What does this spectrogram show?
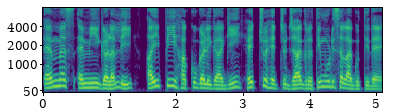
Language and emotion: Kannada, neutral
